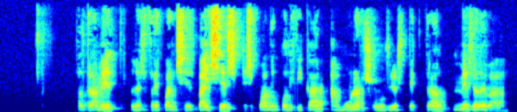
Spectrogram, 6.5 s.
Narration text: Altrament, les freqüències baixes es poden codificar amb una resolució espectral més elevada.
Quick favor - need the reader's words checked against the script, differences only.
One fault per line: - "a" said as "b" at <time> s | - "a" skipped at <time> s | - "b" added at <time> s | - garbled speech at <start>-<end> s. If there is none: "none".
none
